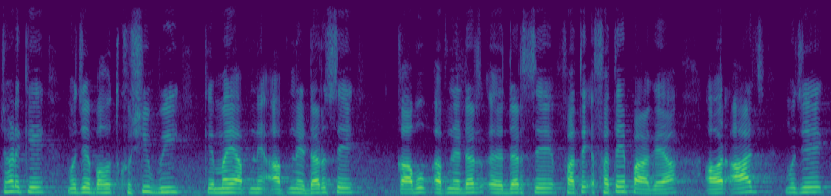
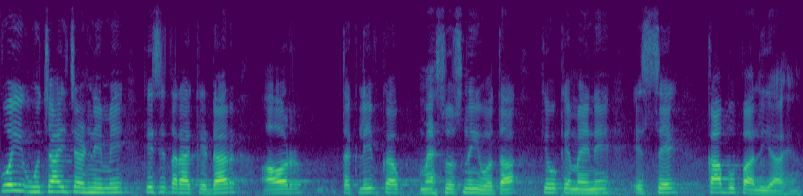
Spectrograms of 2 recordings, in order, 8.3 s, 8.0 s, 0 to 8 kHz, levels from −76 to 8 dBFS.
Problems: background sounds at intervals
